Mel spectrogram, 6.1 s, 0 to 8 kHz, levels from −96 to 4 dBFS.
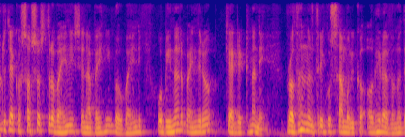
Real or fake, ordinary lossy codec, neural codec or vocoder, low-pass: fake; none; codec, 24 kHz, 0.9 kbps, WavTokenizer, medium speech release version 1; 7.2 kHz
